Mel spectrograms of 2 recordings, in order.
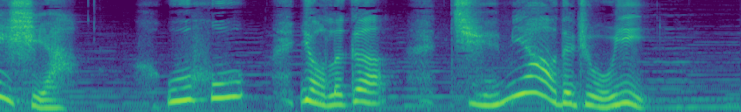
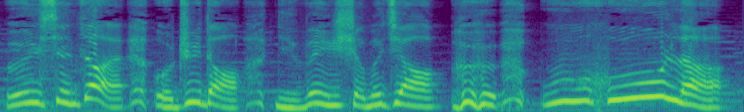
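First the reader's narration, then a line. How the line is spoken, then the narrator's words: Laughing. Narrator (Chinese): 毛毛笑着说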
